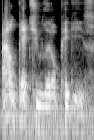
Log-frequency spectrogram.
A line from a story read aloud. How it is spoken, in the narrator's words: he snarled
